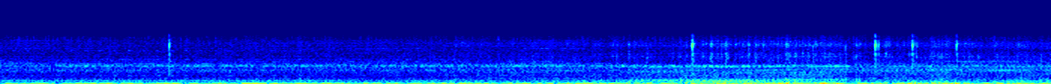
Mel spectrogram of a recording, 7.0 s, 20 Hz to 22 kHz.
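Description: Corvette Z06's 7.0-litre LS7 V8 heard from inside the cabin while driving on track, a steady deep low drone. A few short sharp clicks or rattles come in the second half.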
